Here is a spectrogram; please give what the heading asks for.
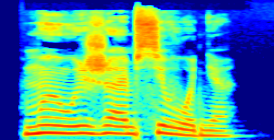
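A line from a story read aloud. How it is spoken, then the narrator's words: Hoarse. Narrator (Russian): хриплю я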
